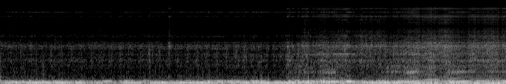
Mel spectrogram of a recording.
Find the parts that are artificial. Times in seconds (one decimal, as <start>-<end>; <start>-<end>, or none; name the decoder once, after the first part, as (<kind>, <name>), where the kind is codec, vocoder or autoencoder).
none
